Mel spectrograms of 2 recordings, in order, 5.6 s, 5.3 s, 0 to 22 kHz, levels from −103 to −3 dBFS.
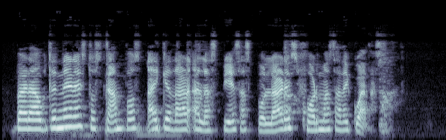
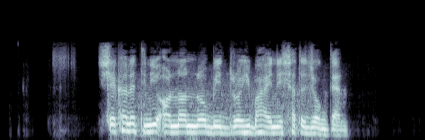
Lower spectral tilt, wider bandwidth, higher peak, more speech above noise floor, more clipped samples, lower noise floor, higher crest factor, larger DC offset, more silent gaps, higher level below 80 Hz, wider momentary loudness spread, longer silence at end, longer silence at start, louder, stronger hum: second, -3.5 dB/octave vs -7 dB/octave; first, 9.4 kHz vs 7 kHz; about the same, -2 dBFS vs -2 dBFS; first, 56 dB vs 39 dB; neither; first, -74 dBFS vs -51 dBFS; first, 18 dB vs 12 dB; neither; neither; second, -70 dBFS vs -52 dBFS; first, 10 LU vs 7 LU; second, 0.65 s vs 1 s; second, 0.2 s vs 1.25 s; second, -18 LUFS vs -13 LUFS; neither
